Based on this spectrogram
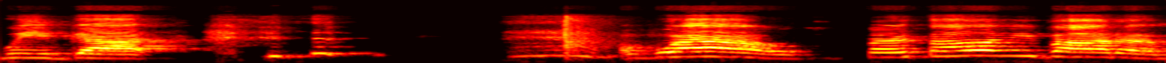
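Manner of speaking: talking through laughter. Closing the night, thanking each performer by name, laughing while speaking. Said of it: "I can't I can't stop laughing".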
